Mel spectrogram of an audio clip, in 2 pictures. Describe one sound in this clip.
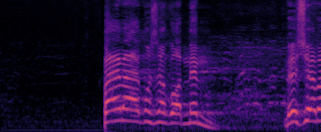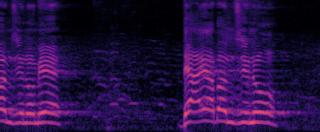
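A large crowd chants together loudly outdoors.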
